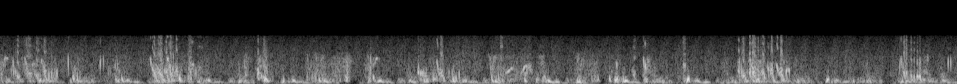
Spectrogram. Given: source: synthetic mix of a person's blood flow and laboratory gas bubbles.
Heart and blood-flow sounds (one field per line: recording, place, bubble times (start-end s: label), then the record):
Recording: Doppler ultrasound of blood flow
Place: precordium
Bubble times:
0.00-0.61 s: bubbles
0.66-0.84 s: bubbles
0.96-1.27 s: bubbles
1.47-2.12 s: bubbles
2.42-2.75 s: bubbles
3.04-3.53 s: bubbles
3.63-3.81 s: bubbles
4.15-4.63 s: bubbles
4.87-5.50 s: bubbles
5.75-6.02 s: bubbles
6.06-6.29 s: bubbles
6.32-6.38 s: bubbles
6.43-6.54 s: bubbles
6.82-6.89 s: bubbles
7.35-7.93 s: bubbles
8.47-8.55 s: bubbles
8.96-9.36 s: bubbles
9.45-9.54 s: bubbles
From the record:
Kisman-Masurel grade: 232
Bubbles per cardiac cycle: several, 3 to 8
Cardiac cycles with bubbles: 50 to 99%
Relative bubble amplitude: moderate (0.250 to 0.450)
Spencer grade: 3 (all of the cardiac periods contain showers or single bubble signals, but not dominating or overriding the cardiac motion signals)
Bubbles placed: anywhere in the cardiac cycle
